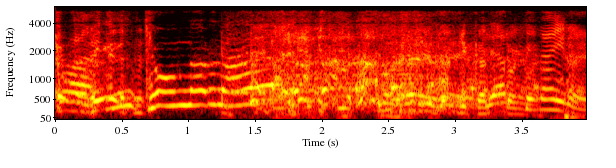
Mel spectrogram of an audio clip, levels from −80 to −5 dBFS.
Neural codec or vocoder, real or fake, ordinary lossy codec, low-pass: codec, 44.1 kHz, 7.8 kbps, DAC; fake; none; 5.4 kHz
